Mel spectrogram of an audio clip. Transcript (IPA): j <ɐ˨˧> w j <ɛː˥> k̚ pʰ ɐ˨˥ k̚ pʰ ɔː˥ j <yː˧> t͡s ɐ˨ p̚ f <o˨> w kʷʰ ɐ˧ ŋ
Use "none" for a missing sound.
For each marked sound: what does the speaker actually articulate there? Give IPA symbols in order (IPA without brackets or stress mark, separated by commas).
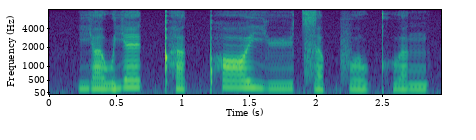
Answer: ɐ˨, ɛː˥, yː˨˧, o˨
